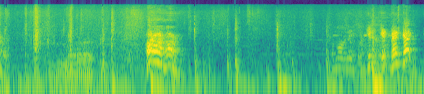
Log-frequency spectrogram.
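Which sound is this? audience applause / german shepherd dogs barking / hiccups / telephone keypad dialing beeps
german shepherd dogs barking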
